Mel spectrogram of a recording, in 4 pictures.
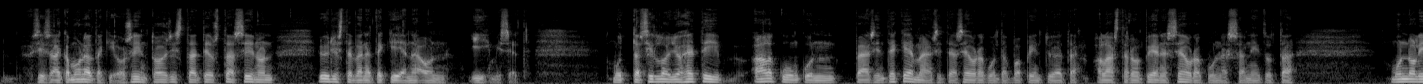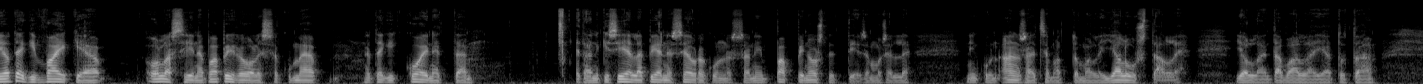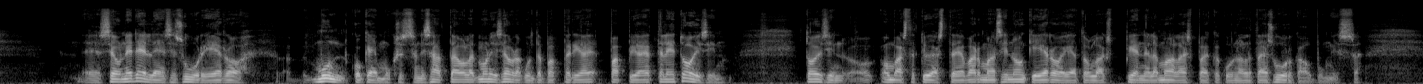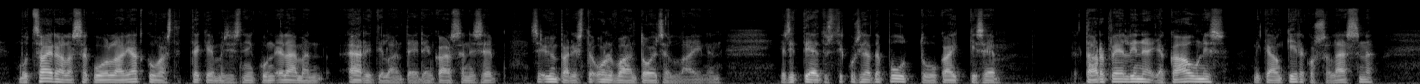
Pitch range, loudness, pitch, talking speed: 90-110 Hz, -26 LUFS, 100 Hz, 125 wpm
